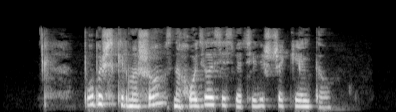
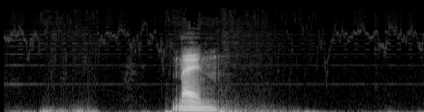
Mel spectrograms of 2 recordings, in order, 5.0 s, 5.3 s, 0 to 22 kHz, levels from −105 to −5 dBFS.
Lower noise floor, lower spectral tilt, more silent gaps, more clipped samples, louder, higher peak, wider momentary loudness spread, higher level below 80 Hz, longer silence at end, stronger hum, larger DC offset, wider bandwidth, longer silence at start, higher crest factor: first, -79 dBFS vs -75 dBFS; second, -4.5 dB/octave vs -7 dB/octave; neither; neither; first, -18 LUFS vs -28 LUFS; first, -2 dBFS vs -10 dBFS; second, 19 LU vs 27 LU; second, -64 dBFS vs -56 dBFS; second, 0.85 s vs 2.4 s; neither; neither; about the same, 8 kHz vs 7.6 kHz; about the same, 0.5 s vs 0.55 s; second, 18 dB vs 26 dB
